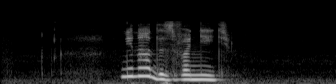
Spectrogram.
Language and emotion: Russian, sad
